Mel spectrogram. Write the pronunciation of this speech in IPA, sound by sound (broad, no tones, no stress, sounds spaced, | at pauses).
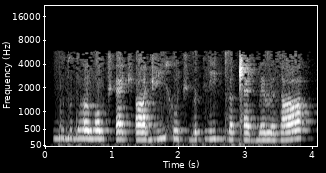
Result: ɡ u d u d ɦ ʌ w ɔ w t͡ʃʼ æ t͡ʃʼ ɑ d͡ʒ i x ʊ t͡ʃ ɡ ə˞ k z i d d͡z ʌ ǁ æ d b ɛ ɹ ə z ɑ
